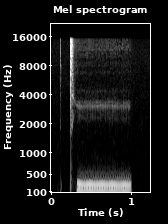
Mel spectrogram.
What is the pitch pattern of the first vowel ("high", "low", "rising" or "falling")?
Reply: high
